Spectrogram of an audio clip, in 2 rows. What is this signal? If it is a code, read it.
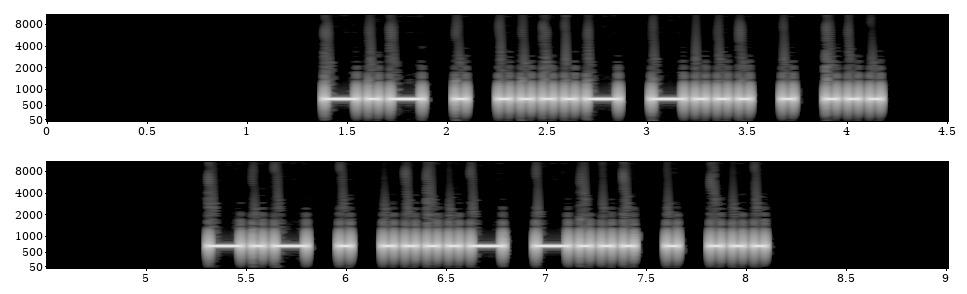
Morse code, heard as a keyed tone, about 22 wpm, 700 Hz. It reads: KE4BES KE4BES
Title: USA Call Signs - 6 Characters - Repeated 2x - 22wpm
